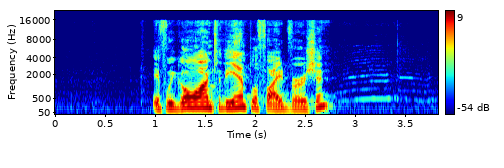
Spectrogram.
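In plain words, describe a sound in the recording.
A middle-aged man speaks clearly into a microphone in a room with some echo.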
